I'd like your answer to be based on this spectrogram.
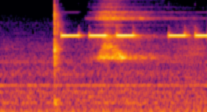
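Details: Repeated high-pitched electronic beeps in a steady pattern on an MVM ventilator during alarm testing: apnea alarm in pressure support mode when no breaths are triggered, before backup pressure control ventilation resumes.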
